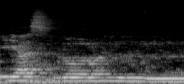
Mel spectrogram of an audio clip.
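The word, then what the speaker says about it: يصدرون: Yasdurun ya, tebal isti'la itbaq.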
